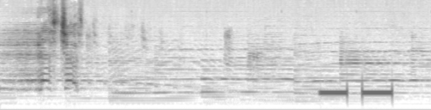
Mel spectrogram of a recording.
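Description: A telephone ringback tone on an outgoing call to bring a guest on the line, two loud steady beeps in a row, preceded by faint music and a low background hum.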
